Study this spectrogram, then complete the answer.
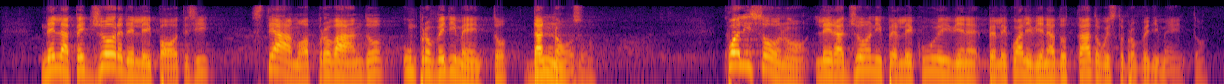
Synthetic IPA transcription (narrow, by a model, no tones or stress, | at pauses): nelːaped͡ʒːoːɾed̪elːeipɔːt̪ezi | st̪jaːmoapːɾovand̪oumpɾovːed̪iment̪o | d̪anːo̰ːzo̰ | kwaːlisoːnoleɾad͡ʒoːniperlekuɛperlekwaːlivjɛːnead̪ot̪ːaːt̪okwest̪opɾovːed̪imḛnt̪o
